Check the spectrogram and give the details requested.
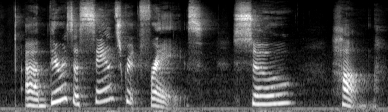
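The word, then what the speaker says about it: Soham: is a sanskrit phrase so hum it's spelt in in english s o h a m pronounced hum which means i am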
